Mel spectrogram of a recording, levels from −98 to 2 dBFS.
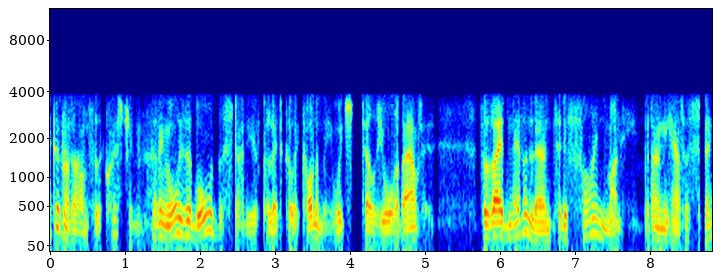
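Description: Throughout, the speech passes through a G.723.1 codec at a rate that fits 6.3 kbit/s, confined to 250 Hz–3.4 kHz, leaving it heavily muffled and hoarse with smeared consonants. VoIP packet loss, concealed by the speech codec, occurs at 0.35–0.49 s, 4.55–4.60 s and 6.14–6.23 s. Each fits a single lost 30 ms frame, and the decoder's extrapolation produces a brief, fading smear.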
